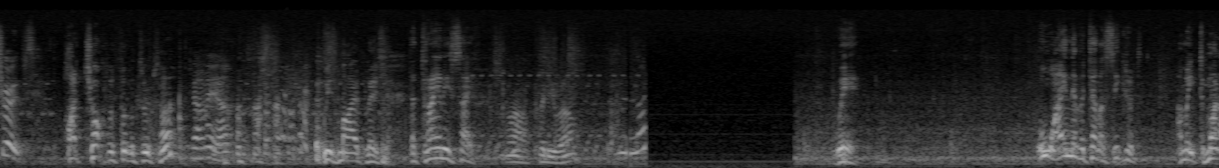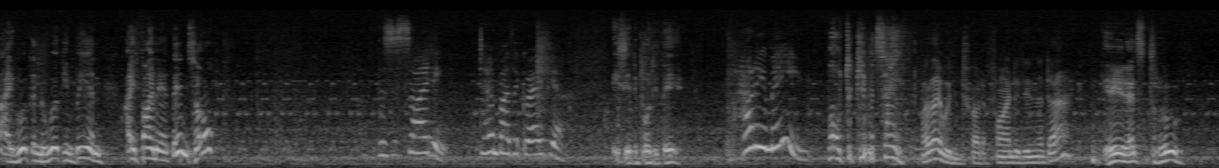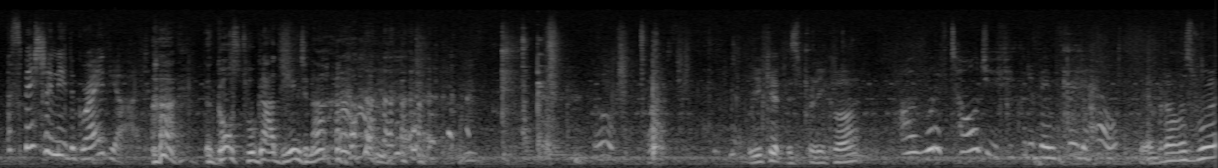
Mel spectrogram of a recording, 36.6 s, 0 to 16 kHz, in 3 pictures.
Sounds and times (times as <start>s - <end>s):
Laughter: 2.3s - 3.6s, 27.6s - 29.3s.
